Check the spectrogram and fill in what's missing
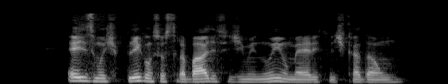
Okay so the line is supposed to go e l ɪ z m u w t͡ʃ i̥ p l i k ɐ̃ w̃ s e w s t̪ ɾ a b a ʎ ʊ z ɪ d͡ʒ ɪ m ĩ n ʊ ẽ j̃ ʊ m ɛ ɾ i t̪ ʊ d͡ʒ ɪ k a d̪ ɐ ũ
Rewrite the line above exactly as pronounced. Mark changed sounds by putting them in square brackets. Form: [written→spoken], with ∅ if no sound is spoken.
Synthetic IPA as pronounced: e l ɪ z m u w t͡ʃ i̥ p l i k ɐ̃ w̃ s e w s t̪ ɾ a b a ʎ ʊ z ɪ d͡ʒ [ɪ→i] m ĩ n [ʊ→u] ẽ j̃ ʊ m ɛ ɾ i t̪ ʊ d͡ʒ ɪ k a d̪ ɐ ũ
